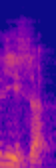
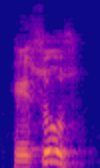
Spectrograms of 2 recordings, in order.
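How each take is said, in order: First: "Jesus" as JEE-sa; English pronunciation. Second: "Jesús" as heh-SOOS, rising on the last syllable; Spanish "Jesús", stressed on SÚS; Spanish mispronunciation. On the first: Preacher contrasting the original name, "Jesus" as English JEE-sa. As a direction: say "Jesus" the English way, stress first. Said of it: "creación de una mala pronunciación". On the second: Preacher naming the derived form, "Jesús" as heh-SOOS. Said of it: "es creación de una mala pronunciación". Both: Shown as a demonstration.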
